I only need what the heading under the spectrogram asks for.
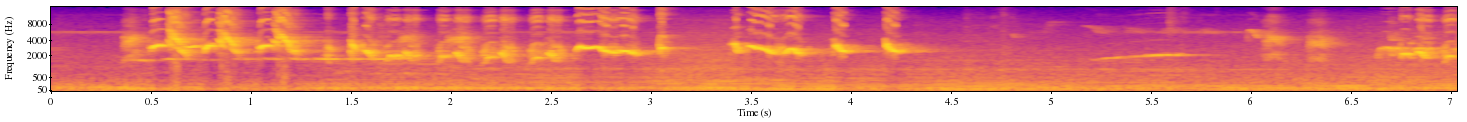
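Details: Orange-headed thrush, caged, singing to stimulate fighting birds; rapid varied whistled phrases with sharp clicks and slurred notes, a thin sustained tone, a soft rising whistle near the end, faint background hum.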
